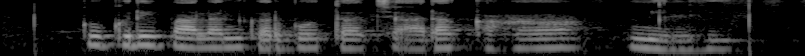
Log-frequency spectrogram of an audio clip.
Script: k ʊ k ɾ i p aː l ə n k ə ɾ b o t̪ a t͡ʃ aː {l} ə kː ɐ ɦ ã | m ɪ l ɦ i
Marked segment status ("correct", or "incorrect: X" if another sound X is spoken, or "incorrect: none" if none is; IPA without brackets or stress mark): incorrect: ɾ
